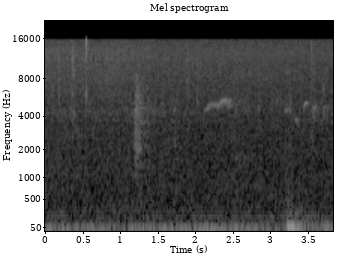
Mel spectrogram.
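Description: A squirrel laps water with soft, quick little clicks.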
